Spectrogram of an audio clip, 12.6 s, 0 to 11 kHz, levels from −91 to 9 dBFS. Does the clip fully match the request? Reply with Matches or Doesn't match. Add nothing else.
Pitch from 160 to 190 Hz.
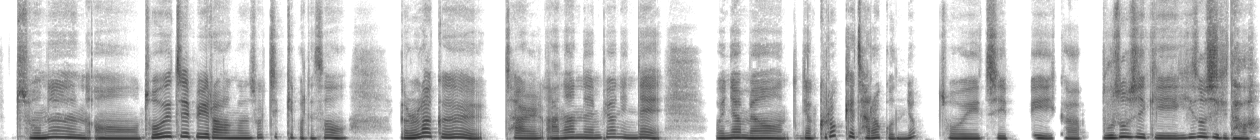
Doesn't match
